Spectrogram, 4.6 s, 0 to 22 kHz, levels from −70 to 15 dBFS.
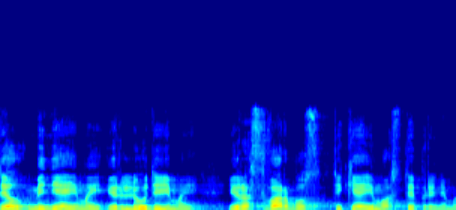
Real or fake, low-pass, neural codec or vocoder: fake; 10.8 kHz; vocoder, 24 kHz, 100 mel bands, Vocos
